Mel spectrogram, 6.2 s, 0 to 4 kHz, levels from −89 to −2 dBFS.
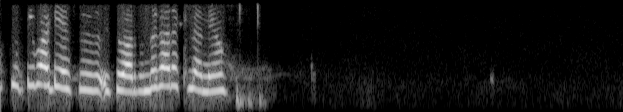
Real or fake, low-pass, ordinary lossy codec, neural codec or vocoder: real; 3.6 kHz; none; none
